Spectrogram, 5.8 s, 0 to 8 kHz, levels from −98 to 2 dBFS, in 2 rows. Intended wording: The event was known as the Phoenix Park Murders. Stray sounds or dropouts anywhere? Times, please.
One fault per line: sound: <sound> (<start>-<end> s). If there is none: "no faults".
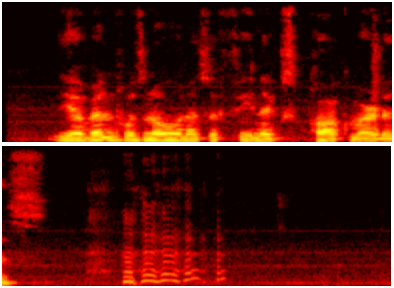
sound: laugh (3.5-4.6 s)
